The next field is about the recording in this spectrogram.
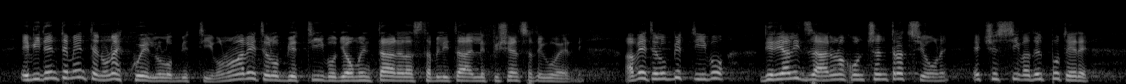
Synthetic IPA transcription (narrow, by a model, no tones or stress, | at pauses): evid̪ent̪ement̪enonɛkːwelːolobjet̪ːiːvononaveːt̪elobjet̪ːiːvod̪iawment̪aːɾelast̪abilit̪aelefːit͡ʃɛnt̪sad̪ejɡovɛrni | a̰veːt̪elobjet̪ːiːvo | d̪irealid̪zːaːɾeunakont͡ʃent̪ɾat̪sːjoːneː | t͡ʃːesːiːvad̪elpot̪ɛːɾe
